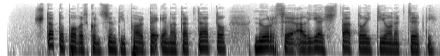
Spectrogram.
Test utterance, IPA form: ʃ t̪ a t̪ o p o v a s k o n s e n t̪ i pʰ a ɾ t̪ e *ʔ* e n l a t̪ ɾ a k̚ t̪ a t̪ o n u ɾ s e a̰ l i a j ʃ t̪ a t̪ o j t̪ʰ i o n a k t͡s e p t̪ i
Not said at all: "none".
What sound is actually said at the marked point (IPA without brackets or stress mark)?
ʔ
